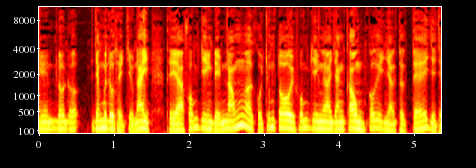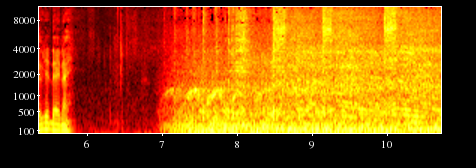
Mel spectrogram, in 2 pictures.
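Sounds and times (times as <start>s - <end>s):
speech: 0.0s - 5.9s
large-displacement motorcycle with modified exhaust revving on a city road: 7.0s - 10.7s.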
